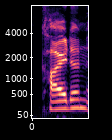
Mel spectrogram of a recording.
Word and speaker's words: Kaiden: So yeah, it's spelt pretty much the way it sounds. For all of you people who don't know anything about Japanese, Kaiden is spelt Kaiden.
